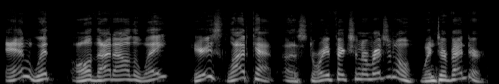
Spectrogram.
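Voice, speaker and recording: A man's voice: high-pitched, sing-song, brisk, bright, forceful tone, slightly rough, no echo, studio quality. A man introducing a show as its host in a scripted style.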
